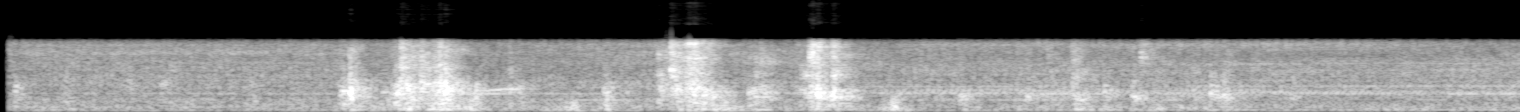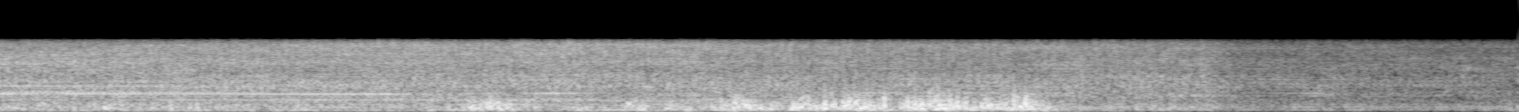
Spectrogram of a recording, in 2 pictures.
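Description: O&K crawler excavator running steadily while its bucket digs into stony ground: loud scrapes and clanks of steel on rock about two seconds in and again around three and four seconds. A longer spell of scraping comes near the end, and then the sound drops away.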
